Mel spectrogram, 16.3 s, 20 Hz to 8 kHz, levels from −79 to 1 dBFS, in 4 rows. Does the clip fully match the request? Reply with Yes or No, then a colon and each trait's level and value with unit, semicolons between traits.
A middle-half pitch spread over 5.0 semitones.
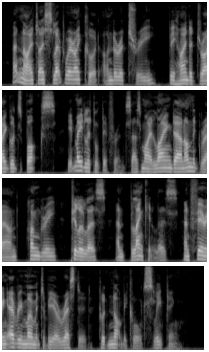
No: average, 2.9 semitones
